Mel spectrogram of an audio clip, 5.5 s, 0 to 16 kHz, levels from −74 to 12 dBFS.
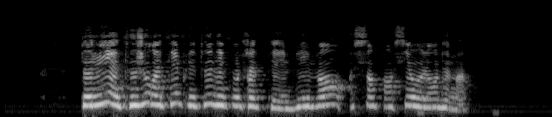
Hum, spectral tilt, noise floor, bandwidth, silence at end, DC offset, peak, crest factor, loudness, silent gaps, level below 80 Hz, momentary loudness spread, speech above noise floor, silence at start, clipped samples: none; -6.5 dB/octave; -69 dBFS; 7.2 kHz; 0.85 s; under 0.1%; -2 dBFS; 16 dB; -16 LUFS; none; -64 dBFS; 11 LU; 53 dB; 0.8 s; under 0.1%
